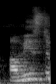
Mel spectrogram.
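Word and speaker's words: amidst: तीसरा लाइन क्या कहता है, लेट नॉट the battle cry राइज्ड अमिस्ट many slain, अमिस्ट D silent है, इसको अमिस्ट बोला गया है।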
